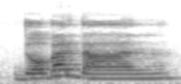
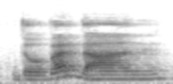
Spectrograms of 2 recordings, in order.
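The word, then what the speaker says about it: dobar dan: Good day, good afternoon is dodan. Doan dodan.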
